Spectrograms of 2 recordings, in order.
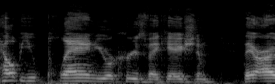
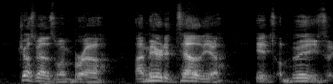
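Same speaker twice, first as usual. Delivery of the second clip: put-on rough, creaky, macho bro voice. A host speaking to listeners in his manly man voice. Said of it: "it's my manly man voice".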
